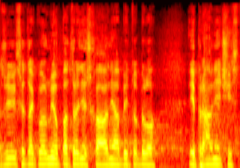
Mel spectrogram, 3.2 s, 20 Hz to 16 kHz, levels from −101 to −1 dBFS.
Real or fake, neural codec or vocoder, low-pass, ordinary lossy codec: fake; vocoder, 44.1 kHz, 128 mel bands, Pupu-Vocoder; 14.4 kHz; MP3, 64 kbps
